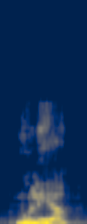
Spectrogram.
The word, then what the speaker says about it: Mulia: So, Mulia, or how does it pronounce? Is it Mulia or Mulia? Mulia. Okay, all right.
